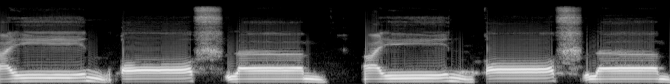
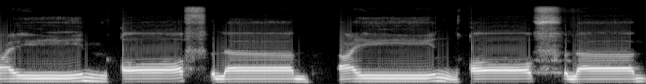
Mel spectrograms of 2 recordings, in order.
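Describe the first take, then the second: Both takes have the same delivery.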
